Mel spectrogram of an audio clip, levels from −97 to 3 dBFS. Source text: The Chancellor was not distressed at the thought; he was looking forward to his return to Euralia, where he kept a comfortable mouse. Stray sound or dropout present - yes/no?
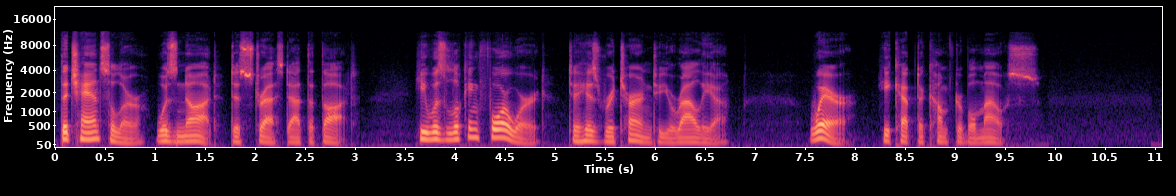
no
